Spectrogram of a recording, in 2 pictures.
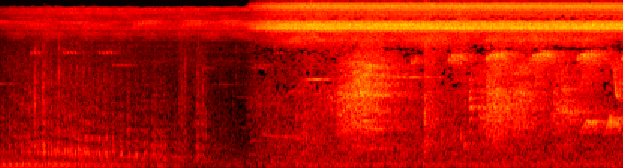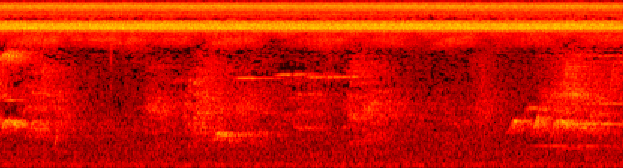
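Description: Rainforest ambience: a steady, high insect drone that comes in loud about three and a half seconds in, with birds calling and whistling over it.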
